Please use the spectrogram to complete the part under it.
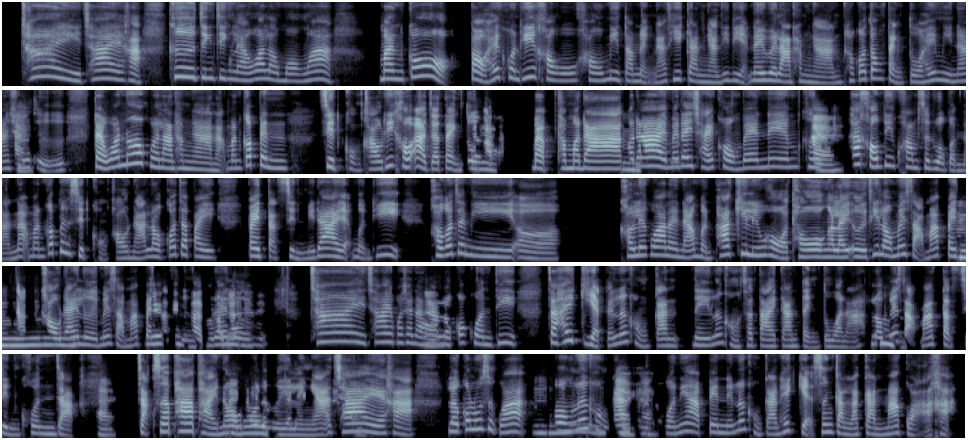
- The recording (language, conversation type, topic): Thai, podcast, สไตล์การแต่งตัวของคุณสะท้อนบุคลิกของคุณอย่างไรบ้าง?
- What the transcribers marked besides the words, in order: in English: "judge"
